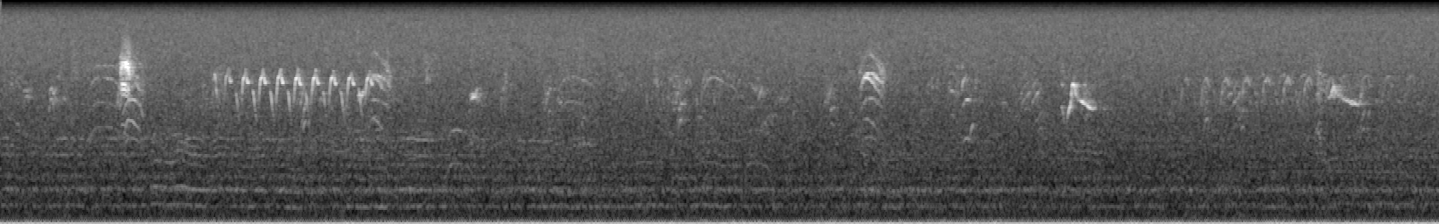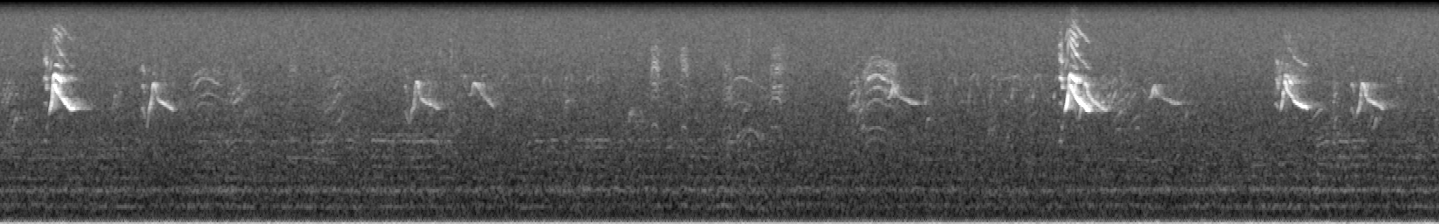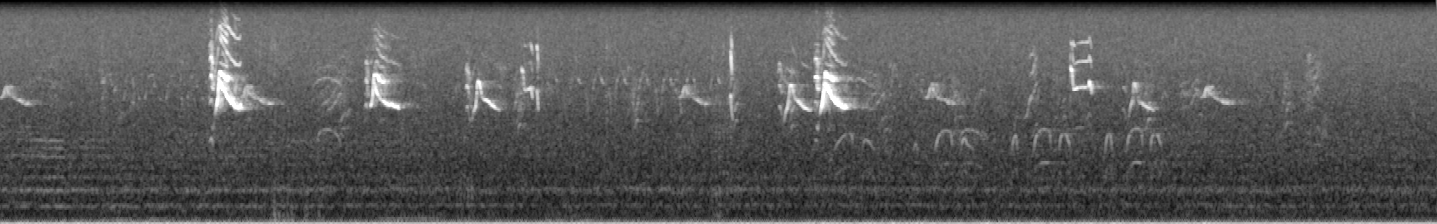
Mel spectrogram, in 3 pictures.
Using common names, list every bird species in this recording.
Hawaii Amakihi, Warbling White-eye, California Quail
